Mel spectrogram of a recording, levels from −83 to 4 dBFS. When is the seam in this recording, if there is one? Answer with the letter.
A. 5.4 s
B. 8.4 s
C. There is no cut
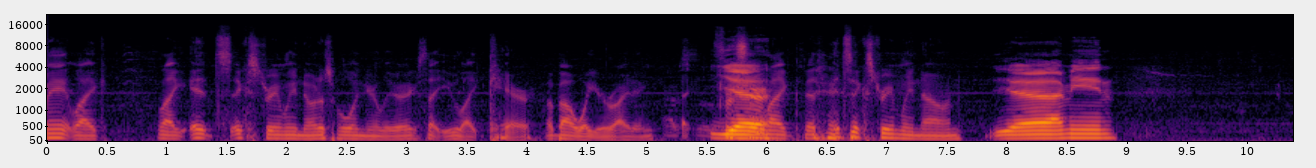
C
